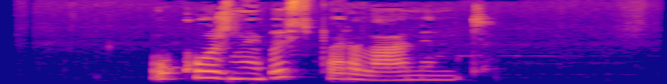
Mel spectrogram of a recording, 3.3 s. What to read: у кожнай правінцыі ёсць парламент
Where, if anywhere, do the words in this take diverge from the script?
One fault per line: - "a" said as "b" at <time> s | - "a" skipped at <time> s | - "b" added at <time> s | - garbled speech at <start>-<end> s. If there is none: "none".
- "правінцыі" skipped at 1.3 s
